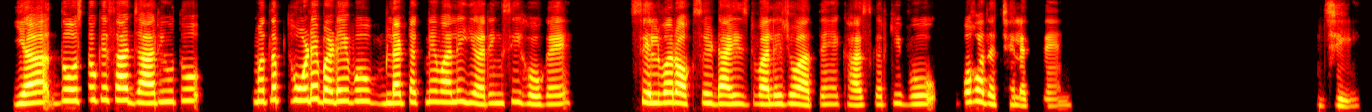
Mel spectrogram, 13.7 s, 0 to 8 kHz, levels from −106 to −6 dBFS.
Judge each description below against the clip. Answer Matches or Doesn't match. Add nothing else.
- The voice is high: Matches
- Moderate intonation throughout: Matches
